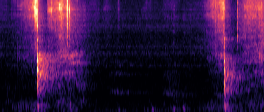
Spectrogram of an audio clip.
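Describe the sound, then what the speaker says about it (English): A knife chopping a potato on a cutting board in a home kitchen, two sharp clusters of cuts roughly two seconds apart, close and fairly quiet with hushed handling between. "So I just get started by chopping the potato, as you can see."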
